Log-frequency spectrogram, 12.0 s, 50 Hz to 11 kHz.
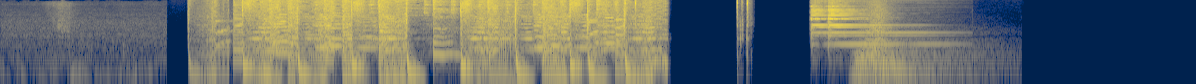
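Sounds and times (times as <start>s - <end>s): bell chime ding: 8.1s - 9.7s.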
